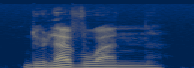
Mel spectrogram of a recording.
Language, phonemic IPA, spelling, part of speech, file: French, /a.vwan/, avoine, noun, Fr-avoine.ogg
- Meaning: 1. oats 2. punch (a hit with the fist)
